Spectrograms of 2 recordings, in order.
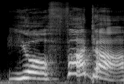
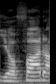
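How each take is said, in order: First: Slow, loud, high Nigerian pidgin drawl on "fada"; mock Nigerian pidgin. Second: Said in the usual way. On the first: Scammer taunting her in Nigerian pidgin, slow and loud. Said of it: "I don't speak pidgin". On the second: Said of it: "Your Nigerian is showing".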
